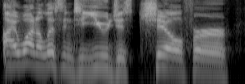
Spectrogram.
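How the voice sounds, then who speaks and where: Male podcast panelist, notably high and sharp voice, dry sound, informal analytical chat. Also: normal speed, smooth, no echo. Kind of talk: casual roundtable book discussion.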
